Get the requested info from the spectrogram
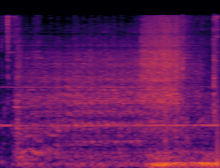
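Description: A truck's engine started with the key: the starter cranks for about a second and a half, then the engine catches with a louder low rumble near the end. A steady high dashboard warning tone sounds throughout.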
